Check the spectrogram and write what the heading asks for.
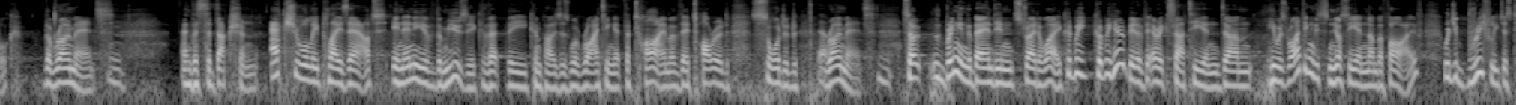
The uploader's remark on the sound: This session was recorded at the 2018 Newcastle Writers Festival and supported by the Newcastle Music Festival.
